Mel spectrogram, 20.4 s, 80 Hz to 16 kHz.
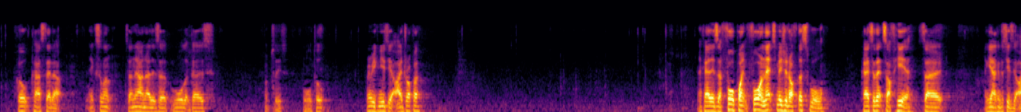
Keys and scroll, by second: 5.1 Escape, 12.8 super+Tab, 16.3 super+Tab.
